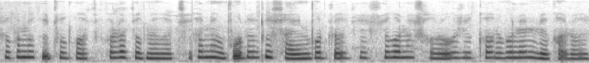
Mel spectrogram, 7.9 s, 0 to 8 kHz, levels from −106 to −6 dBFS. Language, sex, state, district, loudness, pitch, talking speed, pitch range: Bengali, female, West Bengal, Jalpaiguri, -37 LUFS, 255 Hz, 130 wpm, 235-275 Hz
